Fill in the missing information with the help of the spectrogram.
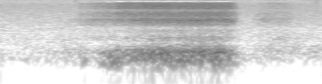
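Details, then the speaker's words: Sleeping snorer being told to stop snoring: a single one-second rasping, rattling breath with a hiss on top in a quiet room; a snore. "а Лилю ну посмотри Ну хватит храпеть Посмотри в камеру Лилю гулять пойдёшь пойдём в магазин в магазин пойдём с тобой пойдёшь в магазин"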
